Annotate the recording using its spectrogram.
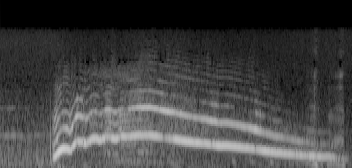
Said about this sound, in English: We are now privileged to witness in demonstration of Japan's finest air raid siren.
